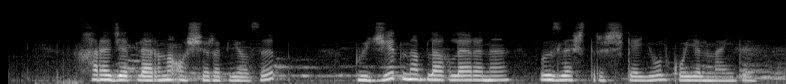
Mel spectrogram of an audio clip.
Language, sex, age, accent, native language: Uzbek, female, 30-39, Xorazm, Uzbek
